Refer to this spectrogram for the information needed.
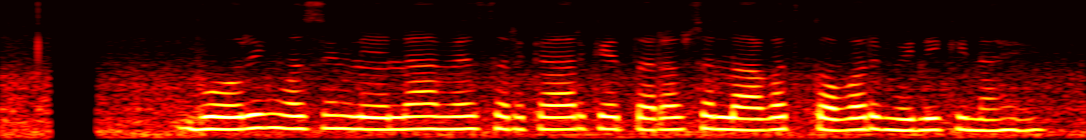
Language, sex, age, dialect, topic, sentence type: Bhojpuri, female, 18-24, Western, agriculture, question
